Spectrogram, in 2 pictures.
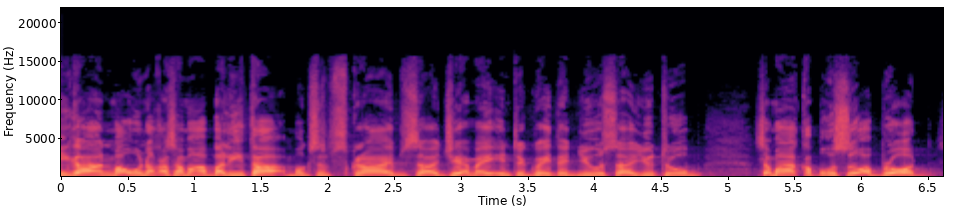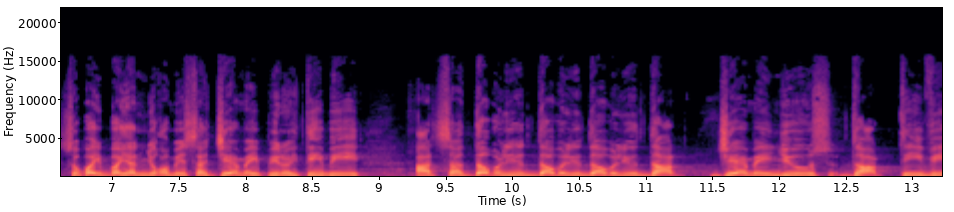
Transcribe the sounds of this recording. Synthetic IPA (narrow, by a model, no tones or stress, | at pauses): ʔɪɡanmɐʔuːnɐkɐs̬ɐmɐŋabɐliːt̪amɐɡsʊbskɹajbsɐd͡ʒiɛmɛjɪnt̪ɛɡɹejt̪ɛd̪̚nusːɐjut̪ub̚ | sɐmɐŋakɐpuːso̞ʔɐbɾo̞d̪̚sʊbajbɐjanɲokɐmɛsɐd͡ʒiɛmɛjpɪnojt̪ibi | ʔɐt̪̚sɐd̪ɐbɐljud̪ɐbɐljud̪ɐbɐljud̪at̪̚ | d͡ʒiɛmejnjusd̪at̪ːivi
